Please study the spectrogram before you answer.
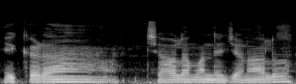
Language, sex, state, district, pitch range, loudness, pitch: Telugu, male, Andhra Pradesh, Sri Satya Sai, 105-115 Hz, -17 LUFS, 110 Hz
